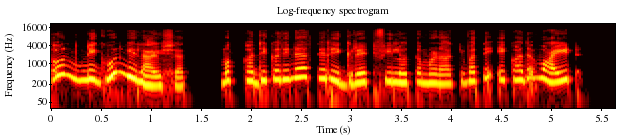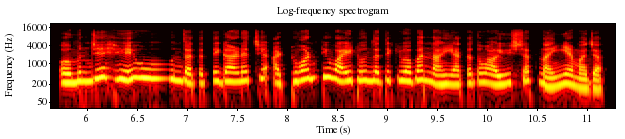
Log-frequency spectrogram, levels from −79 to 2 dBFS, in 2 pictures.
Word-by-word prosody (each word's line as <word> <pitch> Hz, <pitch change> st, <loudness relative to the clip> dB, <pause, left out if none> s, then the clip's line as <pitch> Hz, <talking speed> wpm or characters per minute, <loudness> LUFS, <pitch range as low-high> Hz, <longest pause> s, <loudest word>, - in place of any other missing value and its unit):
तो 410 Hz, +4 st, +3 dB, 0.2 s
निघून 310 Hz, -, +4 dB
गेला 275 Hz, -, +6 dB
आयुष्यात 180 Hz, -1 st, -2 dB, 0.4 s
मग 265 Hz, -, 0 dB
कधी-कधी 275 Hz, +3 st, 0 dB
ना 350 Hz, +2 st, +2 dB
ते 320 Hz, -, +2 dB
रिग्रेट 240 Hz, -4 st, +1 dB
फील 250 Hz, -2 st, 0 dB
होतं 235 Hz, +1 st, -1 dB
म्हणा 215 Hz, -1 st, -1 dB
किंवा 245 Hz, +2 st, -3 dB
ते -, -, -2 dB, 0.2 s
एखादं 290 Hz, +4 st, -3 dB
वाईट 290 Hz, 0 st, +2 dB, 0.5 s
अ, 235 Hz, 0 st, +5 dB
म्हणजे 260 Hz, +8 st, +2 dB
हे 305 Hz, -3 st, +3 dB
होऊन 315 Hz, -4 st, +1 dB
जातं 225 Hz, -4 st, -1 dB
ते 265 Hz, -, -1 dB
गाण्याची 260 Hz, +5 st, 0 dB
आठवण 255 Hz, +8 st, -1 dB
ती 360 Hz, -, +2 dB
वाईट 270 Hz, +1 st, +2 dB
होऊन 275 Hz, -1 st, -1 dB
जाते 265 Hz, +1 st, -2 dB
की 275 Hz, +1 st, -7 dB
बाबा 275 Hz, +2 st, +1 dB
नाही 210 Hz, -6 st, 0 dB
आता 205 Hz, +2 st, -3 dB
तो 240 Hz, -, -2 dB
आयुष्यात 225 Hz, +6 st, -1 dB
नाहीये 185 Hz, +5 st, +1 dB
माझ्या. 145 Hz, -2 st, -1 dB
260 Hz, 190 wpm, -22 LUFS, 230-300 Hz, 0.5 s, गेला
